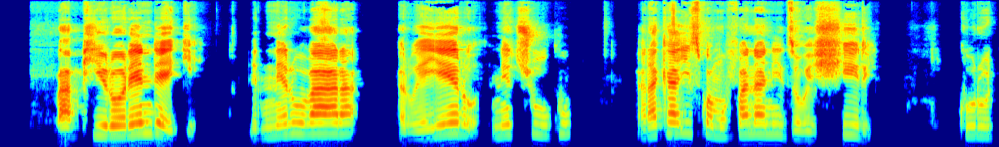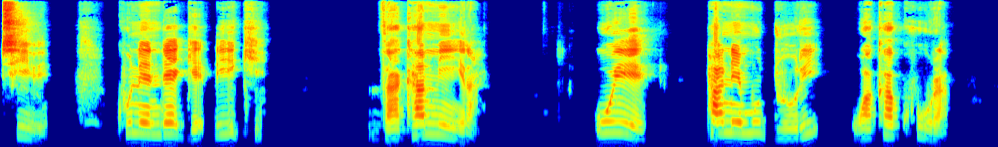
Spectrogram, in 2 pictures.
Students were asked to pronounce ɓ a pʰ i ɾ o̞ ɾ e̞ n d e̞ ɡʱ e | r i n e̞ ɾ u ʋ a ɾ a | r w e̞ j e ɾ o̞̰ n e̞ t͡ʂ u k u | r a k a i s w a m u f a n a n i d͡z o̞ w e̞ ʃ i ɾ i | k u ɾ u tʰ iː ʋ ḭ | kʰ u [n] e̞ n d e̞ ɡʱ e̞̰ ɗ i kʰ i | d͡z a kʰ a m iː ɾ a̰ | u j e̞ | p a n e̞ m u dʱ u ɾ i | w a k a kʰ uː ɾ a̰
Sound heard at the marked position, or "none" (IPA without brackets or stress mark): n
